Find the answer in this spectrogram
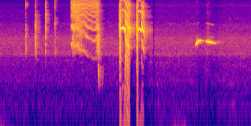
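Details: A parrot gives a few soft chirps and a noisy rasping phrase, then two loud harsh squawks. A short rising whistle closes it.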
